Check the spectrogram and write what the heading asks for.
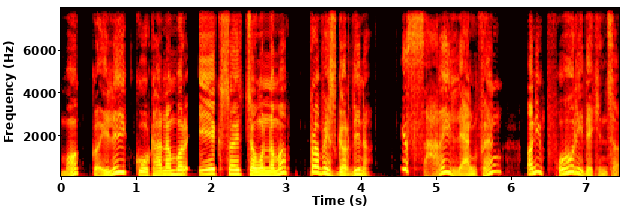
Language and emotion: Nepali, disgusted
